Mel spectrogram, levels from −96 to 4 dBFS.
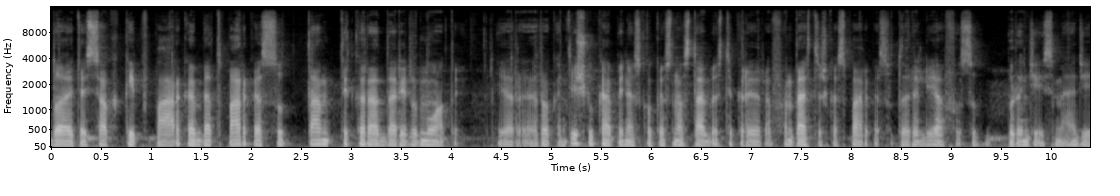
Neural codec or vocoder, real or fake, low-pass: vocoder, 44.1 kHz, 128 mel bands, Pupu-Vocoder; fake; 14.4 kHz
